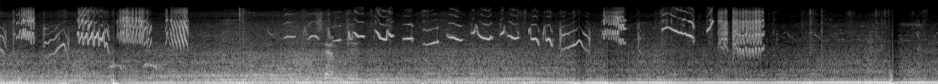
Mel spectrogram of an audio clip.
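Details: Chestnut-bellied Seed-Finch (towa towa) in a Linden whistling competition, caged: bursts of sharp rising and falling whistled notes in the middle of the passage, with a steady low hum and distant talk underneath.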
